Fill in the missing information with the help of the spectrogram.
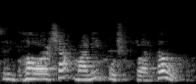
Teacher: സു ആണ്, സായാണ്, ഷു അല്ല കേട്ടോ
